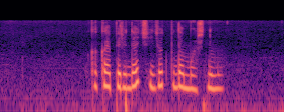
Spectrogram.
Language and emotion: Russian, neutral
